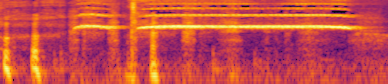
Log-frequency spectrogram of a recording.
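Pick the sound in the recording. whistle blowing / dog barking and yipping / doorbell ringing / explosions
whistle blowing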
